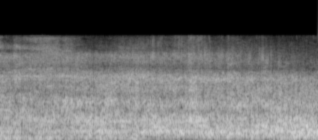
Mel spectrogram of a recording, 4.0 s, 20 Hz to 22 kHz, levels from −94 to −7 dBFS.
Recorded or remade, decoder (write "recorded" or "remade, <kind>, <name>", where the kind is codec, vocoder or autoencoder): recorded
